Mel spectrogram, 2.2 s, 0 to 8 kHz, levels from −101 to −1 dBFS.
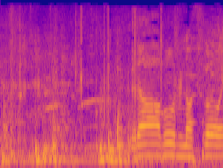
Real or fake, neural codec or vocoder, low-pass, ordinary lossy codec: fake; codec, 16 kHz, 2 kbps, X-Codec, HuBERT features, trained on general audio; 7.2 kHz; MP3, 32 kbps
